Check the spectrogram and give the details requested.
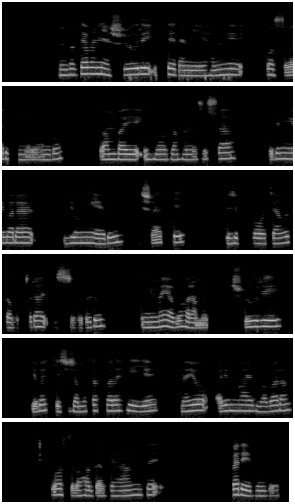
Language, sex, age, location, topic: Kinyarwanda, female, 25-35, Nyagatare, education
